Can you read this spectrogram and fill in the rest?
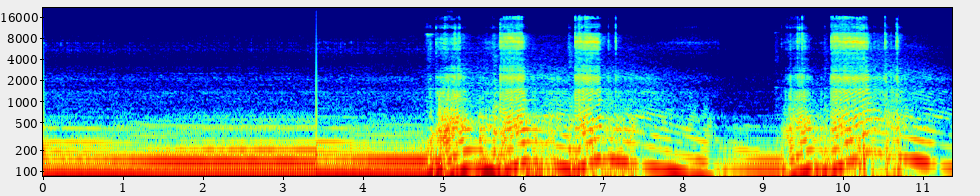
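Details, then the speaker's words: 1996 Eclipse just started after fuel pump priming, with no water in the cooling system: low uneven idle, then revs rise and fall unsteadily with a lumpy, hesitant note; running, but rough. "all right guys like you just seen she's running it's not pretty but she's running right now"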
